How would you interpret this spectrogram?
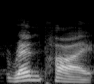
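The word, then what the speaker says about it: Ren'Py: You pronounced it this you you pronounced it the same as senpai. That's what Okay. Here. Oh. Oh. Renpai.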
